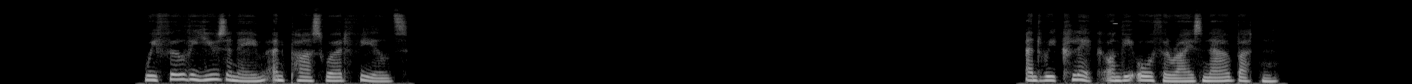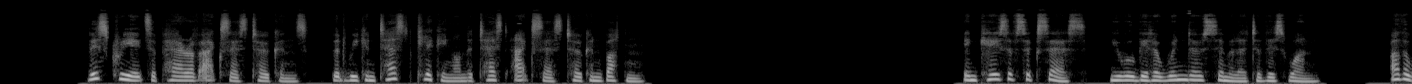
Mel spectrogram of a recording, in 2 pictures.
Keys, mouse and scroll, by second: 0.8-8.1 typing, 12.6 click, 21.3 click.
